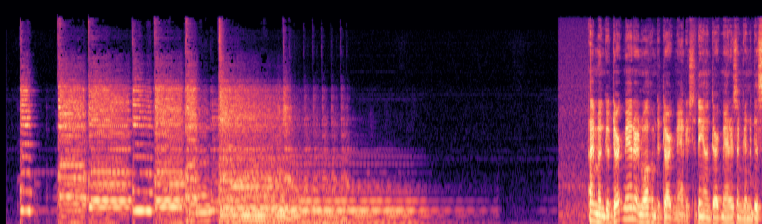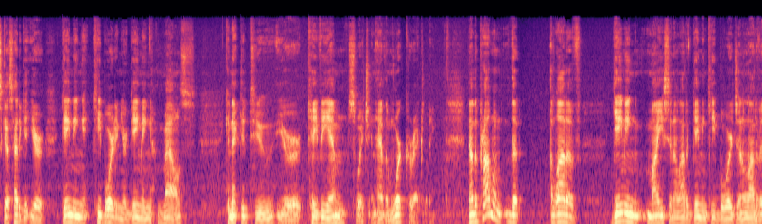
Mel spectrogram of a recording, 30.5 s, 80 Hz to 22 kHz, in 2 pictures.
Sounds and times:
Distortion: 0.1s - 30.4s
Effects unit: 0.2s - 11.2s
Electric guitar: 0.3s - 10.0s.

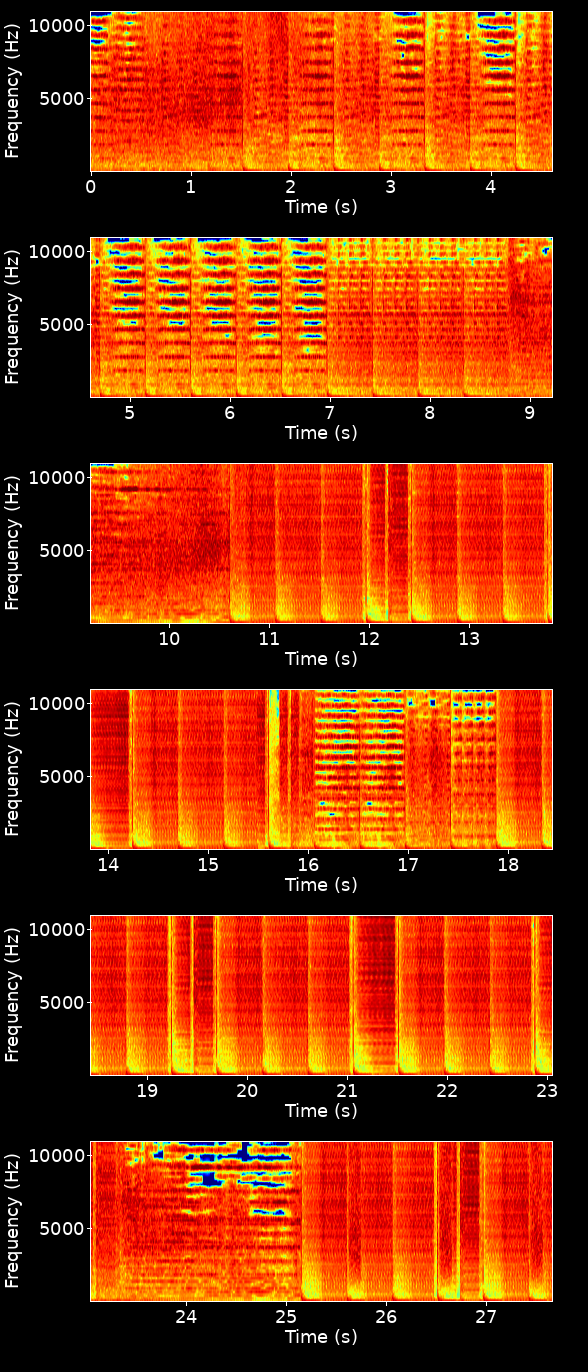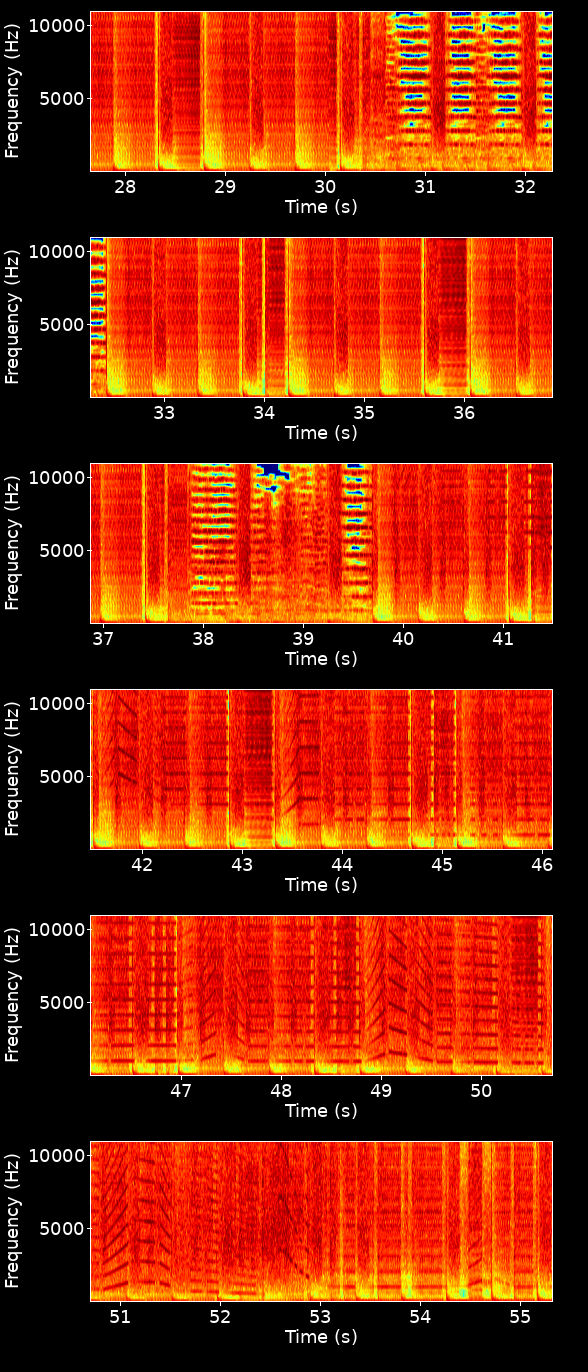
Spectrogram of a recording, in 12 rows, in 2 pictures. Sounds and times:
Disco: 0.0s - 23.8s, 25.1s - 55.3s.

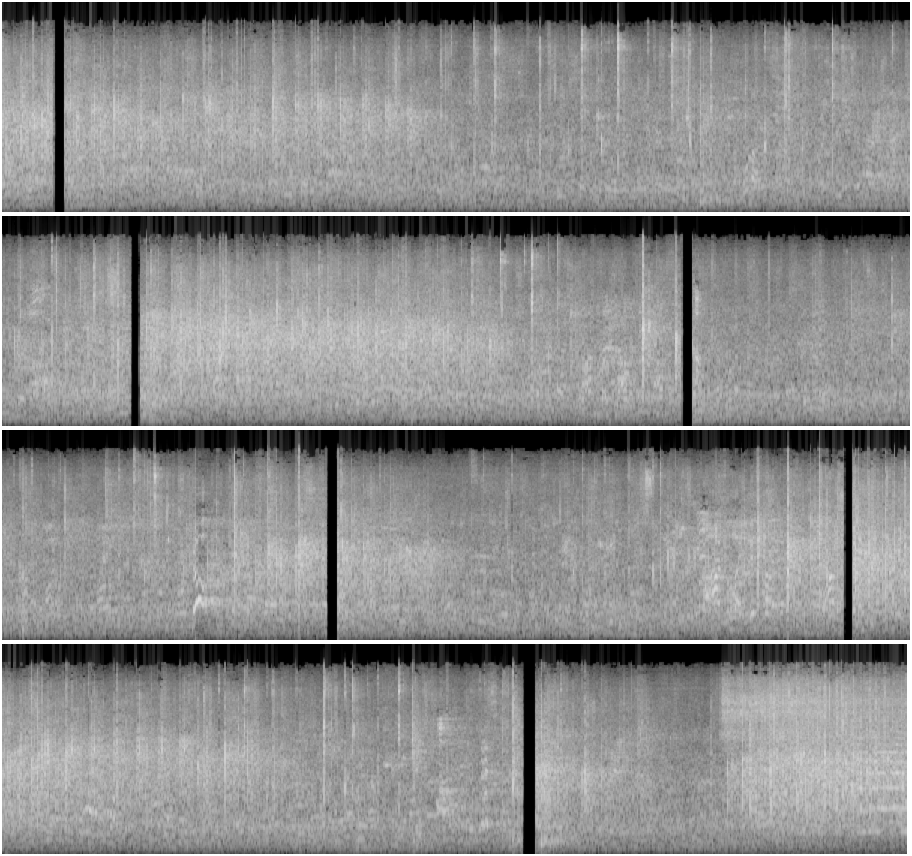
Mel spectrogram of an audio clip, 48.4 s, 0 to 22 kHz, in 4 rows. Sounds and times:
Speech: 0.0s - 28.5s, 29.2s - 43.2s.

